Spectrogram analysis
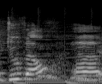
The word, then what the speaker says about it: Duvel: say Duvel, you can say Duval. You can say Gaivel. So So Duvel dialects to devil in Flemish.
